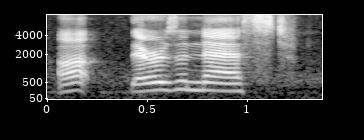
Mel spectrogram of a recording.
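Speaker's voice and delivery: ordinary delivery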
